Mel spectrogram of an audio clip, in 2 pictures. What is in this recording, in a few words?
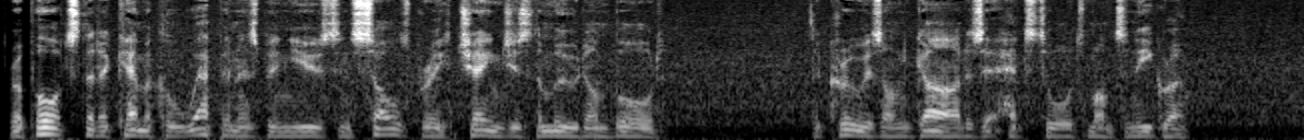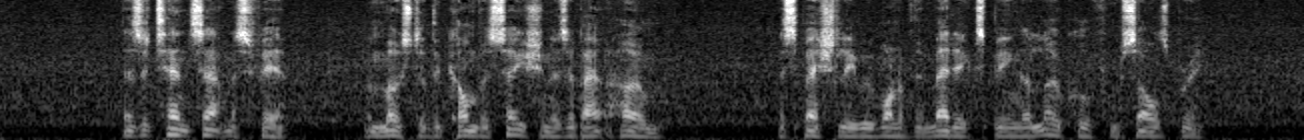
Documentary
